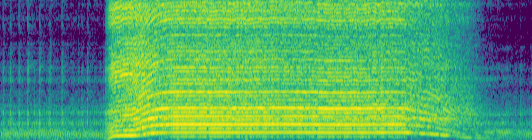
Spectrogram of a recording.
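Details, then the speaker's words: Small RC nitro engine after tuning: idle gap set, low speed needle leaned for a good idle, high speed needle leaned for top end; snaps up to a high steady scream and winds down cleanly, revs pick up nicely, high speed needle good. "revs pick up nicely high speed needle is good"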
